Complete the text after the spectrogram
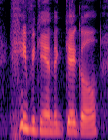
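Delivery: plain reading voice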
